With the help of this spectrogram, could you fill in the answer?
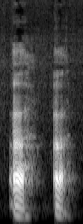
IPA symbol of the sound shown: ə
